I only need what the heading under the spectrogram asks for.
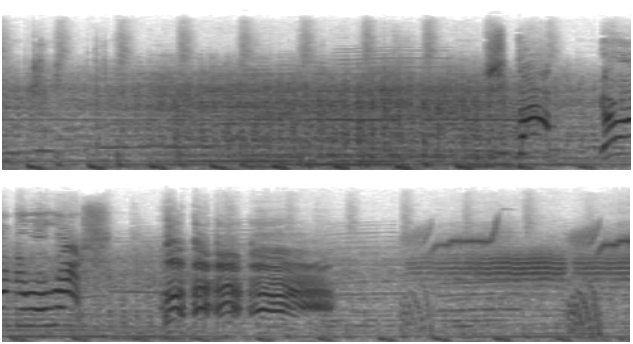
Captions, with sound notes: STOP! YOU'RE UNDER ARREST!! (LAUGHS)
